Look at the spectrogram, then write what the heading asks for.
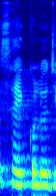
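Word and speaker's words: psychology: इसका best example आप पढ़ रहे होंगे, ये यहाँ पे यहाँ से शुरू होता है और ये जो पी है यहाँ पे साइकोलॉजी में पी साइलेंट होता है, और ऐसे यहाँ पे हम बोलना या जो साउंड है इसकी स्टार्ट करते हैं।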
